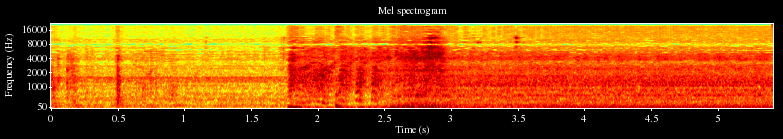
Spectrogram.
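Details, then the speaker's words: 2007 Dodge Ram Mega Cab Cummins diesel with G56 6-speed manual, clutch engaged, door open: cranks briefly, catches and settles into a steady, even idle with no gear rattle; normal start and idle, no rollover noise. "And as you can tell, door is open. You can tell the door is open, no real rollover noise from the G56. So overall, I mean, it sounds awesome."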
